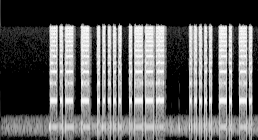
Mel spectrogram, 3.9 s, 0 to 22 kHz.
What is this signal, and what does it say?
Morse code, heard as a keyed tone, about 30 wpm, 1150 Hz, with noise. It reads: KT5J 5NN
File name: contests / 2019-cw-wpx-kt5j-k5pi- -2330 0-38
